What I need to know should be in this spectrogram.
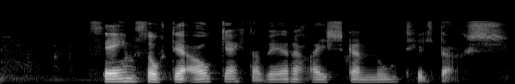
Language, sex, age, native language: Icelandic, male, 12, Icelandic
